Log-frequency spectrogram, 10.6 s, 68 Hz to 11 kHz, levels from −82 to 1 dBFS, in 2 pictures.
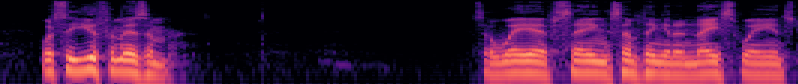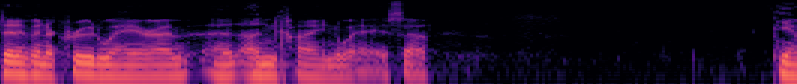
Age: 40-59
